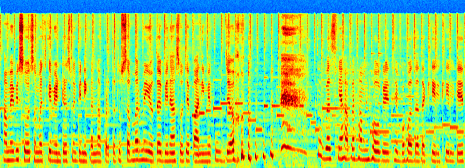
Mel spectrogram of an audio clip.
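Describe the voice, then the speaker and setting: A woman's voice: medium pitch, lively intonation, moderate pace, music in the background. A woman in her thirties, a mother and vlogger, talking playfully and coaxing her children with laughs. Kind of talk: casual family vlog.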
